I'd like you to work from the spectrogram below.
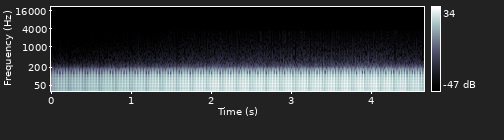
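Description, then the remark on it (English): Sonified gravitational waves, ripples in space-time from two colliding black holes, shifted into the human hearing range by MIT professor Scott Hughes: a deep, steady droning rumble with layered low tones that slowly swells in loudness over several seconds, with no voices. “We're hearing gravitational waves, the ripples in space-time made by the tremendous mass of colliding black holes.”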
